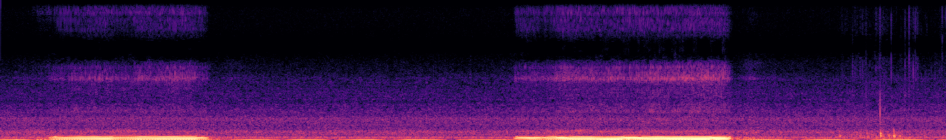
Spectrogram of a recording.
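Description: Two long, loud, low droning snores about two seconds each, separated by quieter breathing, over steady room hum.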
